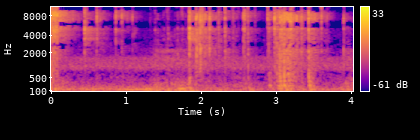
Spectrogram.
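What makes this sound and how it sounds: A small, solid pink bar of dry soap is held in the hand and scraped and cut with a metal knife, with flakes breaking off. Crisp, bright scraping and dry crackling snaps come in quick, uneven bursts. The sound sits mostly in the high range and each burst dies away almost at once.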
